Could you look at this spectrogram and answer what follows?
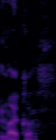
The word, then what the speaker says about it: Markle: Yeah, so apparently Meghan Markle, did I say it right? Markle? – Yeah, Meghan Markle.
